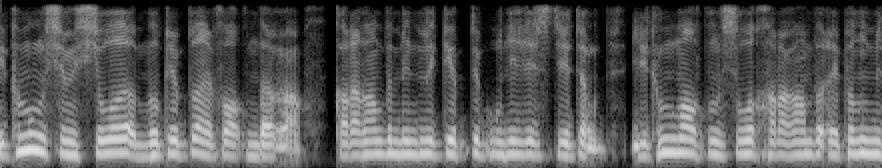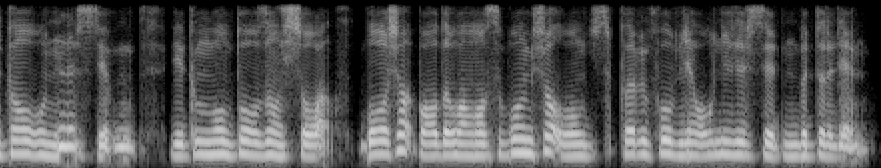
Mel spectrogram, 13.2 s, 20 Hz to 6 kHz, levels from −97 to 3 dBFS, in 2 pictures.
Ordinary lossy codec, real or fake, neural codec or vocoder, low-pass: none; fake; autoencoder, 44.1 kHz, a latent of 192 numbers a frame, MeloTTS; 5.4 kHz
